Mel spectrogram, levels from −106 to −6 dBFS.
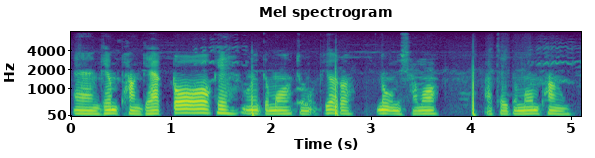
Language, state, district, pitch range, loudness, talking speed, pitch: Kokborok, Tripura, Dhalai, 105-120 Hz, -21 LUFS, 200 wpm, 110 Hz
